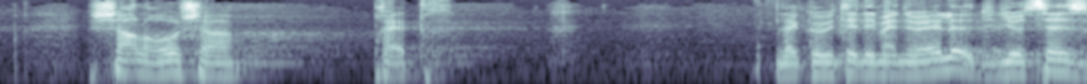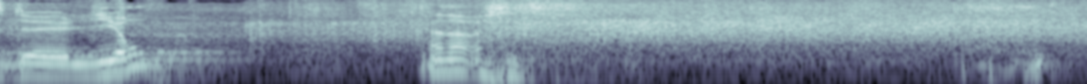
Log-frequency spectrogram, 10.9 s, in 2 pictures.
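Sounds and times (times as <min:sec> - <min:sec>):
speech: 0:00.4 - 0:01.3, 0:01.9 - 0:02.3, 0:03.9 - 0:06.5, 0:07.5 - 0:08.2
audience applause: 0:06.6 - 0:10.8.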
